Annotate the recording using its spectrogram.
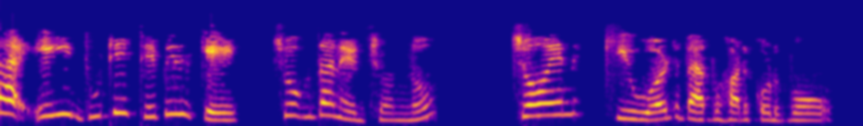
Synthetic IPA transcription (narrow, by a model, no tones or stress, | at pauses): aʔejd̪uʈiʈebilke | d͡ʑokd̪aneɾd͡ʑonːo | d͡ʑɔjnkuaɾɖbɛboɦaɾkoɾbo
